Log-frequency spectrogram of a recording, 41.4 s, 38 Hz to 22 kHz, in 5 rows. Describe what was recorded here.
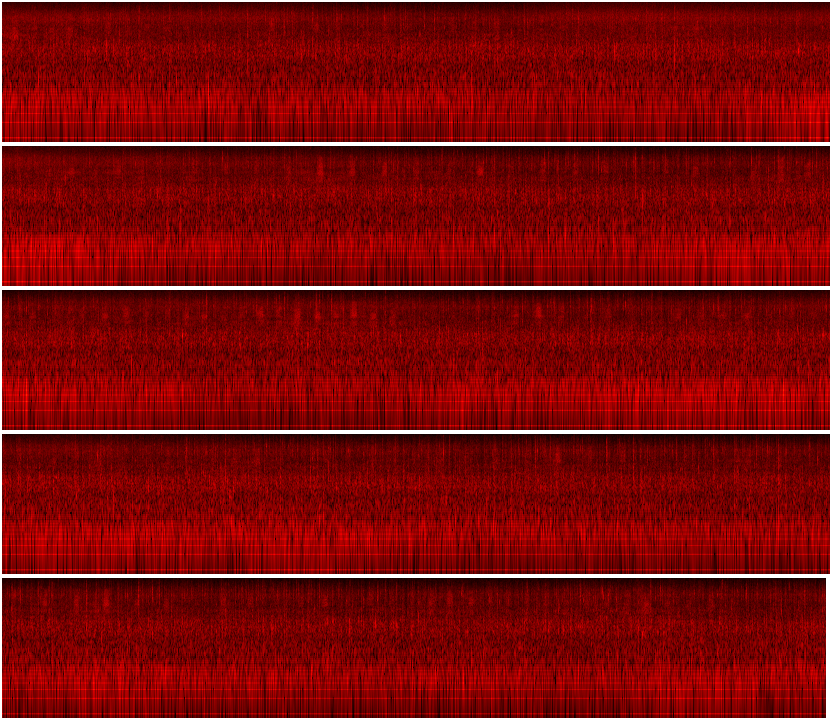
In the farmland, The sound of water, Very hot weather, Zoom H2n MS+ XY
